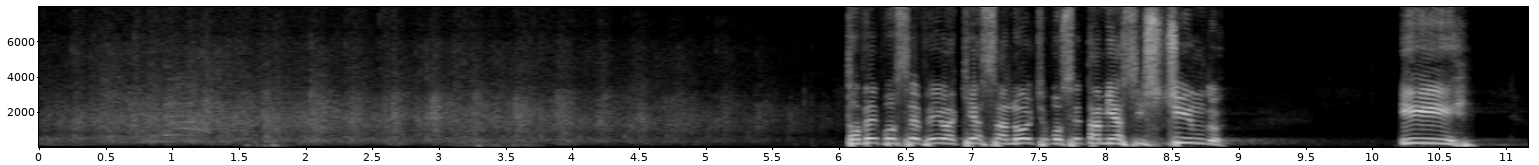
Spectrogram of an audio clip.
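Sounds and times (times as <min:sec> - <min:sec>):
audience applauding: 0:00.0 - 0:06.0
speech: 0:06.1 - 0:09.0, 0:10.2 - 0:10.8.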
